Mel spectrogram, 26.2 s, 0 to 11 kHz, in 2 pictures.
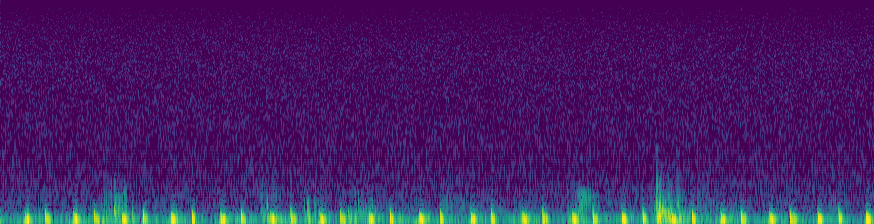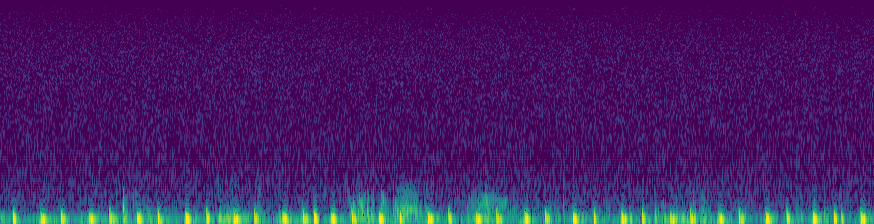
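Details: Morning heartbeat on an empty stomach: steady, regular heartbeat around 82 a minute, with occasional gurgling stomach noises in the background.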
